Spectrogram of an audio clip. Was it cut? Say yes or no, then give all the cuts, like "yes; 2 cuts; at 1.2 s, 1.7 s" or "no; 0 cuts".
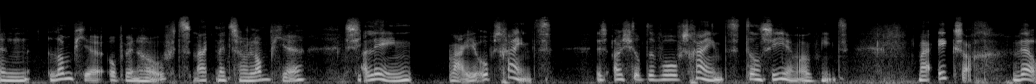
yes; 3 cuts; at 2.1 s, 3.6 s, 6.3 s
